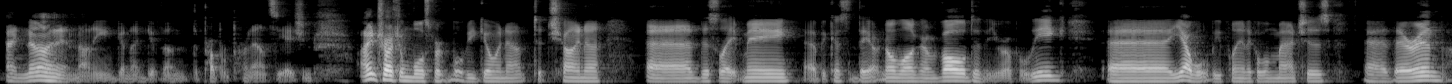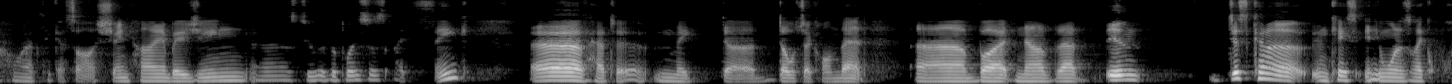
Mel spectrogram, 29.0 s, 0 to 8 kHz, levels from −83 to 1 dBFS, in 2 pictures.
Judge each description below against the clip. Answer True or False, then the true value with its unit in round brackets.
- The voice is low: True (125 Hz)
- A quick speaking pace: False (175 wpm)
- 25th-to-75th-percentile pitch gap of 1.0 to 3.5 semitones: False (4.0 semitones)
